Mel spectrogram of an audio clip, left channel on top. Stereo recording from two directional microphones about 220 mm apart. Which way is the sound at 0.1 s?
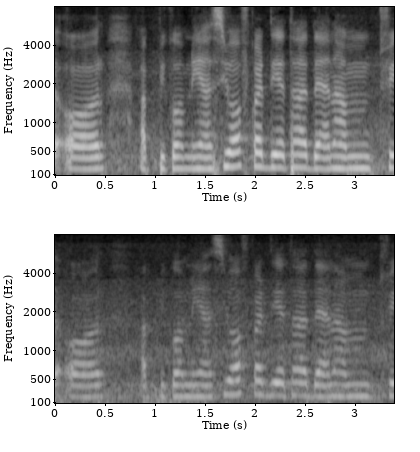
35° left (ahead or behind).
